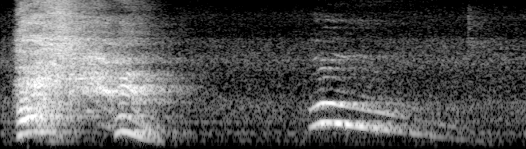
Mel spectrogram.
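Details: A single loud, explosive adult male sneeze with a voiced tail and a brief falling vocal sound, one of four sneezes in under two minutes during a sneezing fit.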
